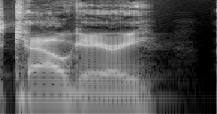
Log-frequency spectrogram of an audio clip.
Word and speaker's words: Calgary: Calgary. That's how you say it, Canada.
